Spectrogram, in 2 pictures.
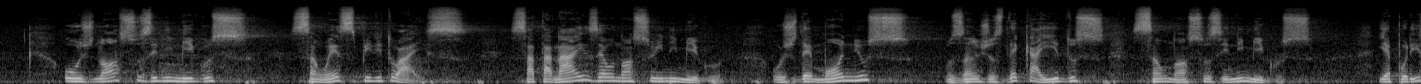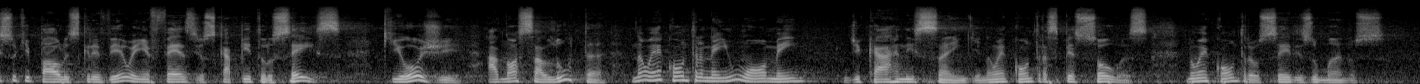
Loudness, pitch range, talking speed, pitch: -25 LUFS, 115-150 Hz, 115 wpm, 125 Hz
